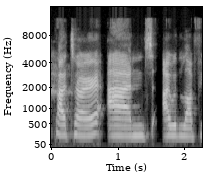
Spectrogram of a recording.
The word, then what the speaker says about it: Cato: for the first time, your name is Cato, which I just discovered because I was pronouncing it in the Aussie accent, like, hey, Cato. So, it is Cato.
